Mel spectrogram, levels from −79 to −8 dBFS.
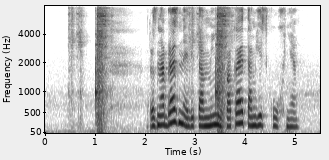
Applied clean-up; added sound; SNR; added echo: none; Cutlery, silverware; 6 dB; none.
